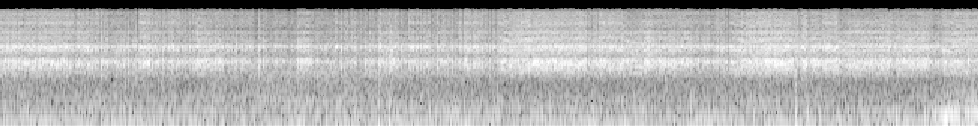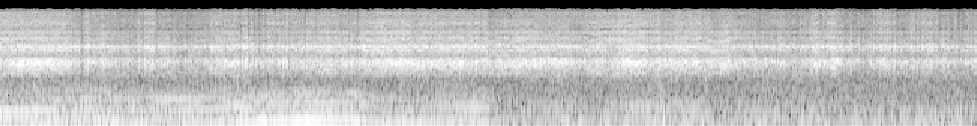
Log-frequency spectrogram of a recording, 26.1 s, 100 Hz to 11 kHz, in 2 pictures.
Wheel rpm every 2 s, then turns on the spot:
230, 230, 230, 230, 220, 220, 220, 230, 230, 230, 220, 230, 230.
none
